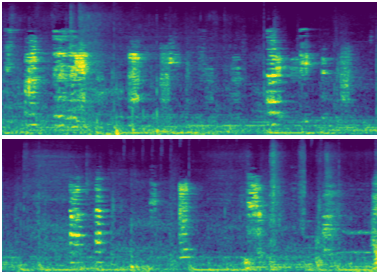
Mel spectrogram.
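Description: A dog barking faintly in short, scattered bursts over a low steady hum.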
